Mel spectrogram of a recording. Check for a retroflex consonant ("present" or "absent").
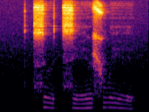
present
